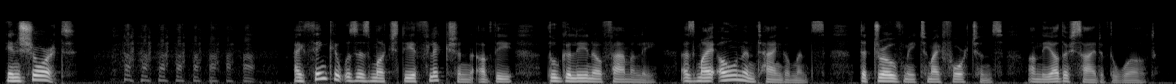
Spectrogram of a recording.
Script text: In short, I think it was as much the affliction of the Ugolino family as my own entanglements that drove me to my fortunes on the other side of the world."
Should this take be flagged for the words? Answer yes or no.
no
